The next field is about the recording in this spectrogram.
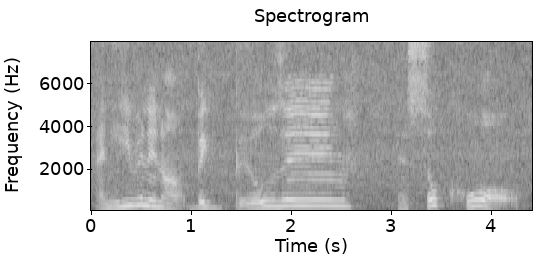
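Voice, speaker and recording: A woman's voice: sits high, slow, mellow, a little hiss or hum, poor audio. A young girl reading a picture book aloud and explaining the pictures. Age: child.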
